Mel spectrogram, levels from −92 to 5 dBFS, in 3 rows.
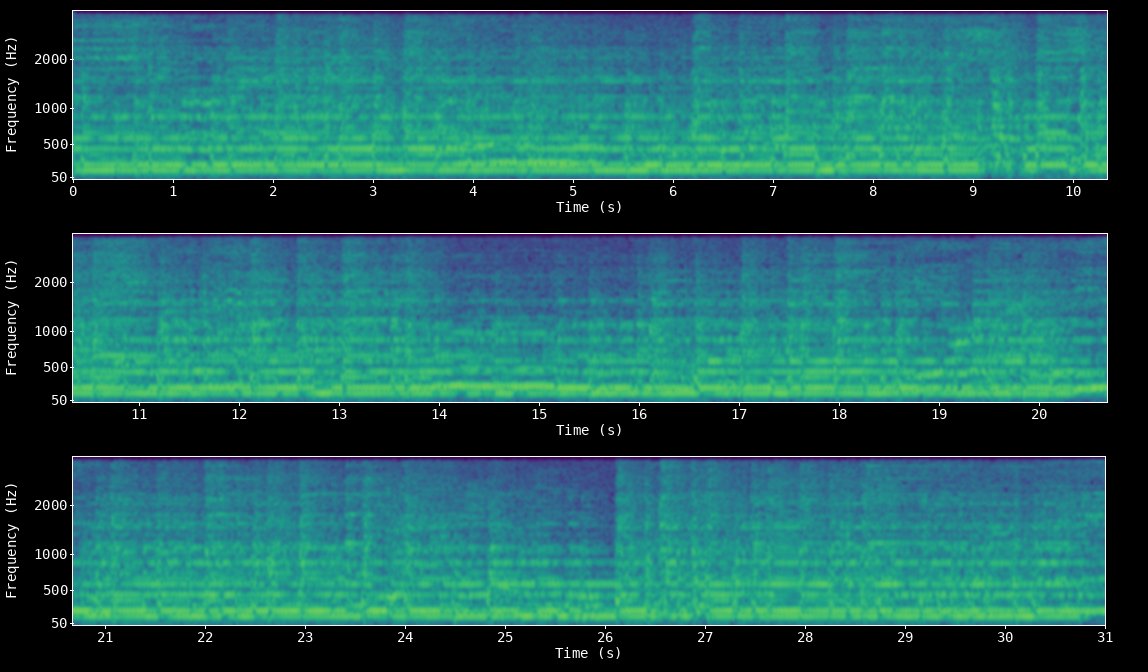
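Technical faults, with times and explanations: No technical faults are heard, with times or otherwise, apart from the ordinary narrowband sound of the call path, which has nothing above 4 kHz.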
